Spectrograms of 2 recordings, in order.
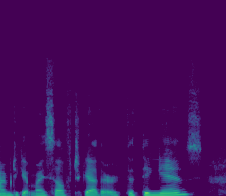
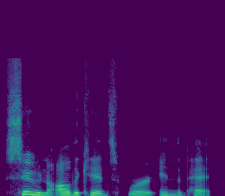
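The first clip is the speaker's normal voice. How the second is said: usual speaking voice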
